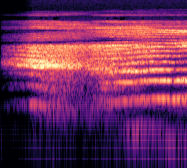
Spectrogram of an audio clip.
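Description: Horror-film sound design: a loud hissing swell that starts suddenly out of silence, with steady tones joining it near the end.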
